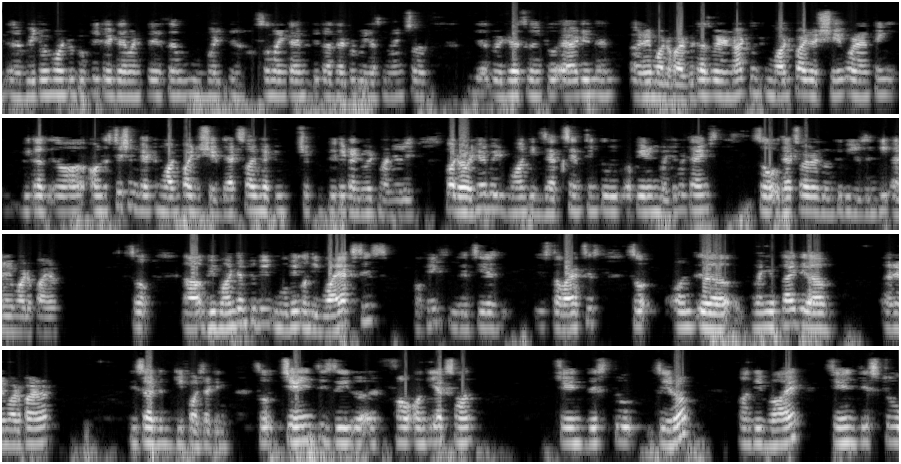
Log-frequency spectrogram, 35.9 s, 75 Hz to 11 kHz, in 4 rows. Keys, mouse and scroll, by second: 4.8-7.8 drag, 9.6 middle click, 10.3-12.9 scroll up 6, 12.9 scroll down 2, 15.4 KP_1, 16.4 KP_3, 17.8-19.2 scroll up 3, 20.1 scroll down 2, 23.9-25.5 drag, 26.4-31.1 drag, 32.2-35.8 drag.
